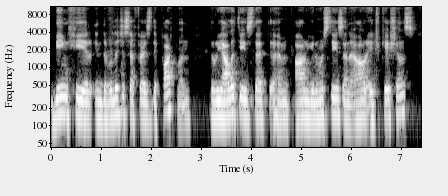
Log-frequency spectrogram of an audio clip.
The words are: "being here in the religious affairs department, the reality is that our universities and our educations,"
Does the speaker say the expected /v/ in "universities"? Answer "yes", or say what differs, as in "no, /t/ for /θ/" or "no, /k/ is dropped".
yes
